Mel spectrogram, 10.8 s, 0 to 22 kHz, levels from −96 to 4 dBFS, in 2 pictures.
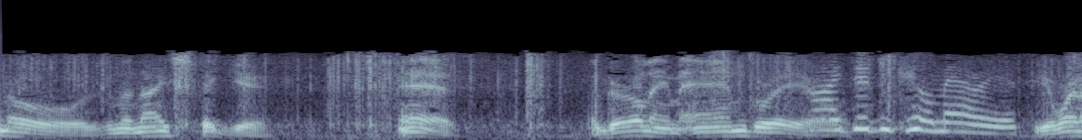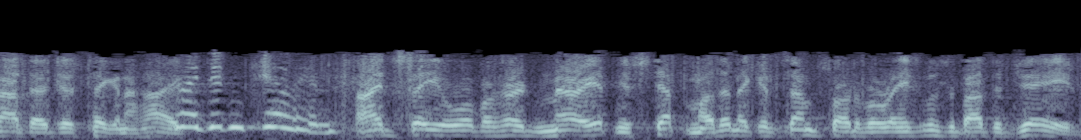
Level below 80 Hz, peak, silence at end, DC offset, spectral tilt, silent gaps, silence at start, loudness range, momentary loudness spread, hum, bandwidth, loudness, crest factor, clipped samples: -60 dBFS; -8 dBFS; 0 s; under 0.1%; -9.5 dB/octave; none; 0 s; 3 LU; 6 LU; none; 5.2 kHz; -23 LUFS; 16 dB; under 0.1%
